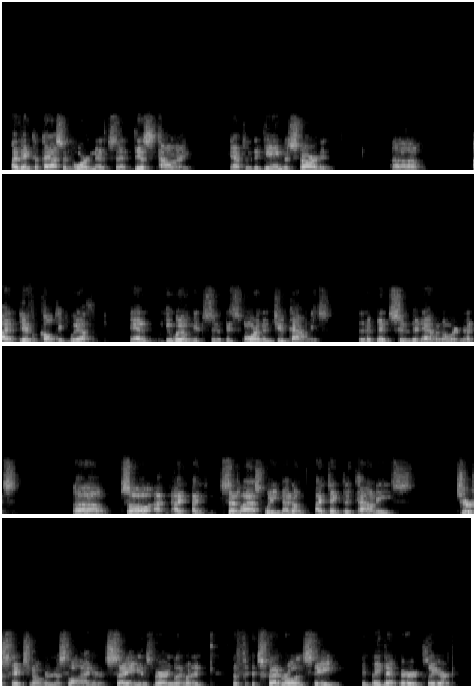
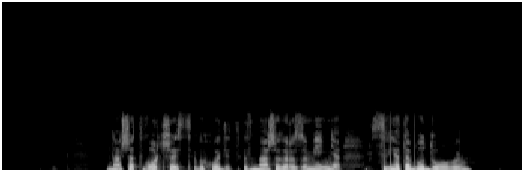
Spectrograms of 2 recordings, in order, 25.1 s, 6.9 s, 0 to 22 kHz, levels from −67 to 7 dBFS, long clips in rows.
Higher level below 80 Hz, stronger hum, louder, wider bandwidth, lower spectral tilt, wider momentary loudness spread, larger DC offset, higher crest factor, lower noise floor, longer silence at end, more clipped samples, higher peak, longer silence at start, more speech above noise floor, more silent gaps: second, -76 dBFS vs -60 dBFS; neither; about the same, -22 LUFS vs -20 LUFS; about the same, 7.8 kHz vs 7.8 kHz; second, -4 dB/octave vs -5.5 dB/octave; about the same, 12 LU vs 11 LU; neither; about the same, 18 dB vs 18 dB; second, -63 dBFS vs -76 dBFS; second, 0.25 s vs 0.7 s; neither; about the same, -4 dBFS vs -2 dBFS; second, 0.1 s vs 1.4 s; second, 41 dB vs 57 dB; first, 2.80-3.01 s, 4.97-5.16 s, 5.88-5.93 s, 6.10-6.24 s, 7.83-7.98 s, 13.29-13.51 s, 18.48-18.60 s vs none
